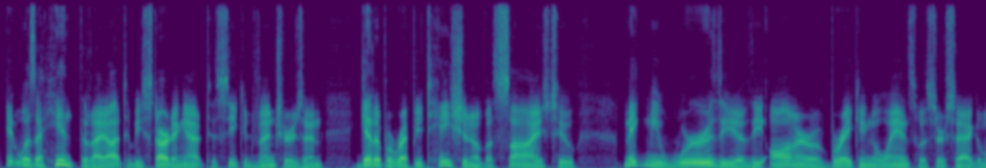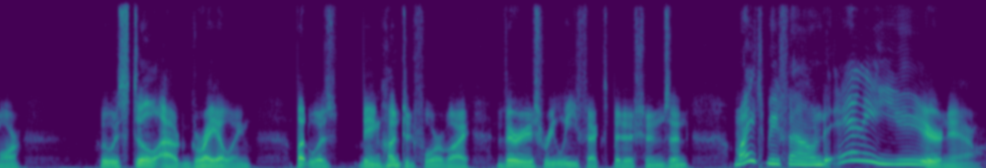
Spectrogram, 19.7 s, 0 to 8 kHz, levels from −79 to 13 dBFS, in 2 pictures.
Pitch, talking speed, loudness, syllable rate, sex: 125 Hz, 175 wpm, -19 LUFS, 4.7 syllables/s, male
